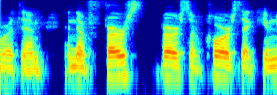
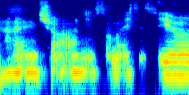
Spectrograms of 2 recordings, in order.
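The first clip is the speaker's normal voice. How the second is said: put-on tearful voice, higher and quieter; 5 semitones higher, 8 dB quieter than usual. Retelling a widow's greeting at a funeral: imitating someone crying. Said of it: "she's crying. She's like".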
